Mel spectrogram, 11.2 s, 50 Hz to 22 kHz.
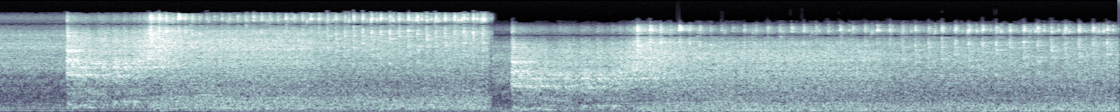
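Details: Ford F-150 5.4 3-valve with a replacement engine botched by another shop; cold restart. Engine settles into a fast idle with a light tick-tick-tick that comes and goes; cause unconfirmed. Passenger-side exhaust leak also audible.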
